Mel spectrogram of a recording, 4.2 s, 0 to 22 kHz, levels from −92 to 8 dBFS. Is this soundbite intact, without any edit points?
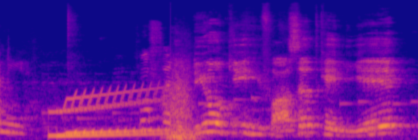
no; 1 cut; at 1.7 s

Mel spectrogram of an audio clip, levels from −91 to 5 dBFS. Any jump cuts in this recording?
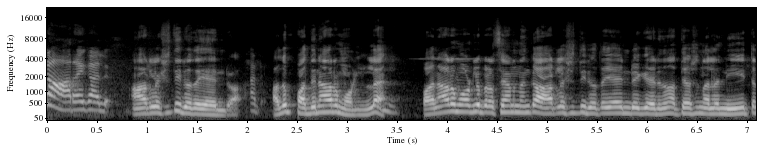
no; 0 cuts

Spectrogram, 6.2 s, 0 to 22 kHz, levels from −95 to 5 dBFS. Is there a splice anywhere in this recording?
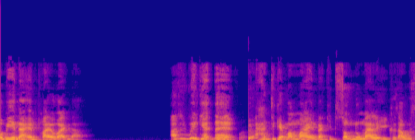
yes; 1 cut; at 3.6 s

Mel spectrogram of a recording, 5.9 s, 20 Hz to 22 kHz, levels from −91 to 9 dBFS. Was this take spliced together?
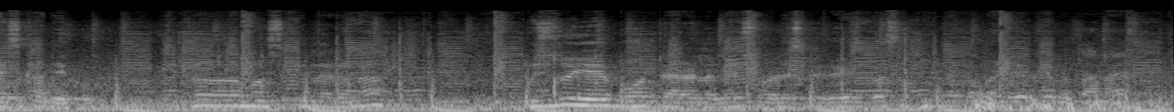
no; 0 cuts

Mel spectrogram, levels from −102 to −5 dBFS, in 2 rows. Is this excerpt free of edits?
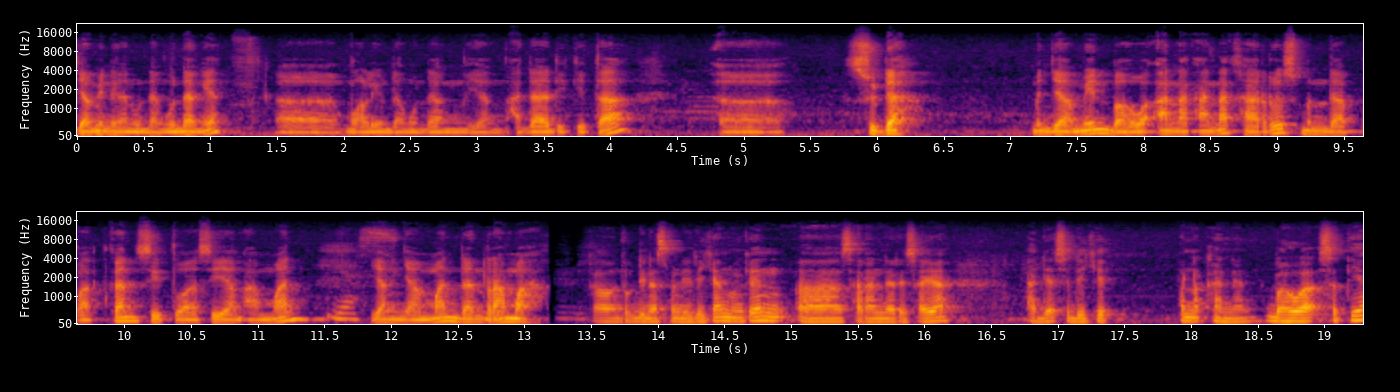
no; 1 cut; at 13.2 s

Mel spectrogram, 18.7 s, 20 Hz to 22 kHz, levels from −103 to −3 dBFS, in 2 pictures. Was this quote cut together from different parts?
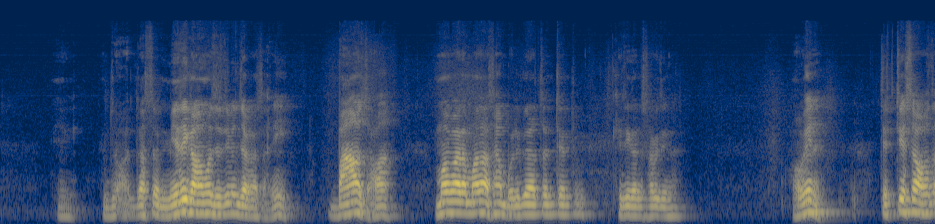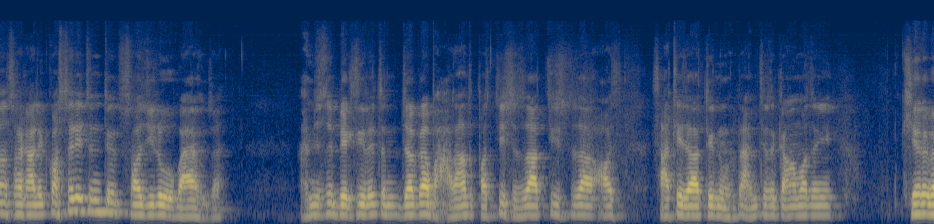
no; 0 cuts

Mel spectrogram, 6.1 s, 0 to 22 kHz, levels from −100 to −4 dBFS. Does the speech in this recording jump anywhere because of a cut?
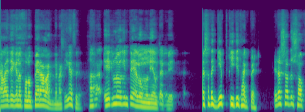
yes; 1 cut; at 4.0 s

